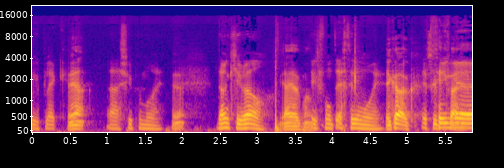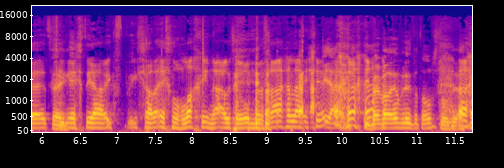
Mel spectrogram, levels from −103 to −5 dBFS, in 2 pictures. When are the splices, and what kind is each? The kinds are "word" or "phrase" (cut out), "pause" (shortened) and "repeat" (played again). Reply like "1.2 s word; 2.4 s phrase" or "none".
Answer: none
